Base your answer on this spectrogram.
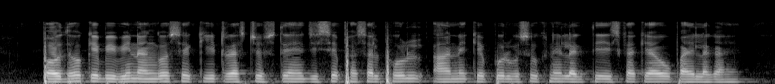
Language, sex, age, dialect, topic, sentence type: Magahi, male, 25-30, Western, agriculture, question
